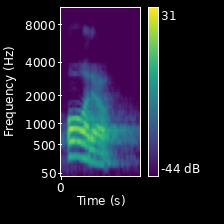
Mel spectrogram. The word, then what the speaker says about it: hora: essa palavra aqui ó hora E lembra que desde o ensino fundamental uma professora fala que o h é mudo que largar não tem som então quantas letras eu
